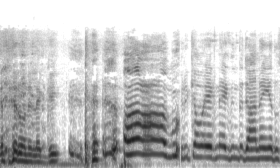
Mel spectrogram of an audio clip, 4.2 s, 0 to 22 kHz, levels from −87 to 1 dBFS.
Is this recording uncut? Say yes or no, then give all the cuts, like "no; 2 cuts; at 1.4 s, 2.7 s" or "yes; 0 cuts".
no; 1 cut; at 2.8 s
